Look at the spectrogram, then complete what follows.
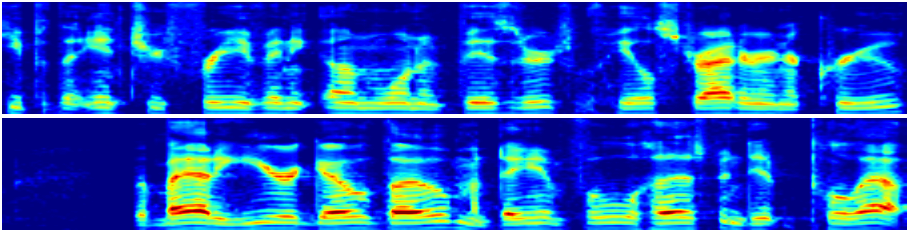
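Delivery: plain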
